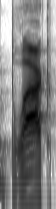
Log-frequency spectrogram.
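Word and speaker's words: BLVCK: black coffee go to black brews calm that's BL vck that's that's how black is spelled BL vck brews dot-com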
